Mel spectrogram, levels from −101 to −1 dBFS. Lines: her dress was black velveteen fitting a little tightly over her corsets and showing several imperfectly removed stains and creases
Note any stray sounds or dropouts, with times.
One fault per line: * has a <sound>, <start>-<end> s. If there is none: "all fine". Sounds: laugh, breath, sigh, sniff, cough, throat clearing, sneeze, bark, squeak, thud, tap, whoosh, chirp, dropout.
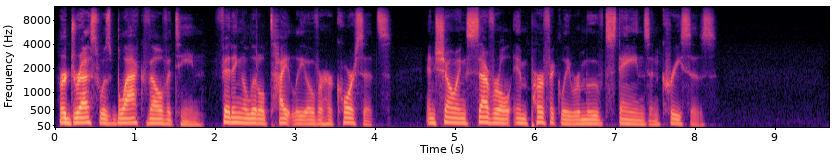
all fine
